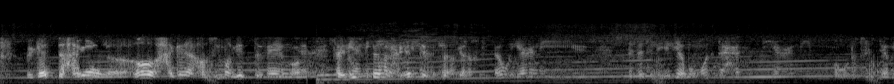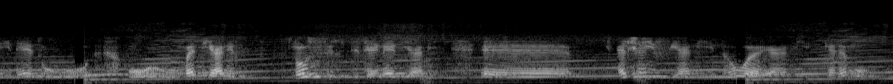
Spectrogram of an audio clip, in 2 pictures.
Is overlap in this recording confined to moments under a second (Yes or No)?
No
